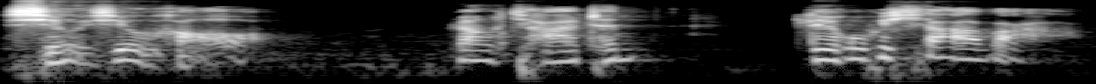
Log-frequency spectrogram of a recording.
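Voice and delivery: high, slow, tearful begging; mother pleading for her daughter-in-law to stay; tearful plea. Acted. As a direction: beg him with tears in your voice. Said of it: "眼泪汪汪地".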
